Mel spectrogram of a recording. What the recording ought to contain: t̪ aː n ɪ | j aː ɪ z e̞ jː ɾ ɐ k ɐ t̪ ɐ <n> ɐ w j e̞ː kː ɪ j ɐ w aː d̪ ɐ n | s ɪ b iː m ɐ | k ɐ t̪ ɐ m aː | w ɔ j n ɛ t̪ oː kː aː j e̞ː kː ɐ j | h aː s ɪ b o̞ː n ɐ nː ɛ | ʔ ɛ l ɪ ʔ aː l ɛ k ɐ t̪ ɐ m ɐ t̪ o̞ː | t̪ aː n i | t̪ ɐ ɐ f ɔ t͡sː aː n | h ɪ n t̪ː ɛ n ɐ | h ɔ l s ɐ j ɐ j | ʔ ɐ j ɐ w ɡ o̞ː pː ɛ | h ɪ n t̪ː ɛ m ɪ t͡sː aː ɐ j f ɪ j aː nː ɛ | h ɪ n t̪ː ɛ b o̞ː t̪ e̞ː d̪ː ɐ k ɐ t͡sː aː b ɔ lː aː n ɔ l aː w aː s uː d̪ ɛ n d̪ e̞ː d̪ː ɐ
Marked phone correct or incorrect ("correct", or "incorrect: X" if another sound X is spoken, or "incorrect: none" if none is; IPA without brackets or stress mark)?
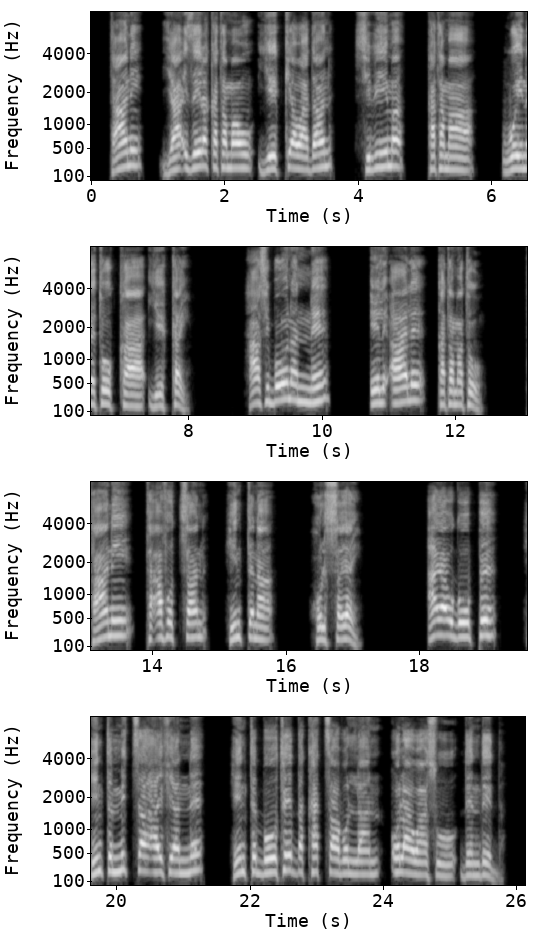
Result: incorrect: m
